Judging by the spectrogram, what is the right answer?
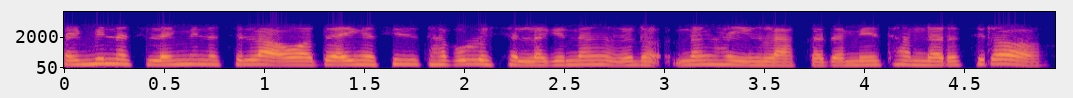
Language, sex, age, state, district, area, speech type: Manipuri, female, 45-60, Manipur, Churachandpur, urban, conversation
